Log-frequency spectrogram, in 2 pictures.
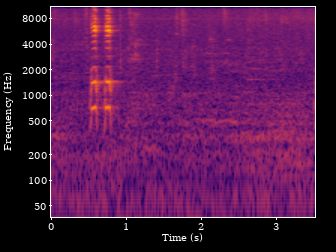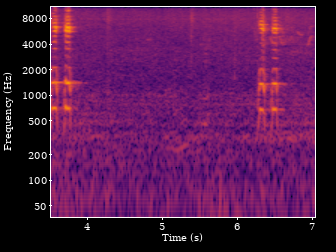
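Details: Wild bird approaching a person for food; a clear, nasal, honking double note sounds three times, roughly every three seconds, over a soft outdoor background hiss.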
